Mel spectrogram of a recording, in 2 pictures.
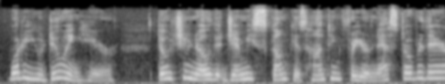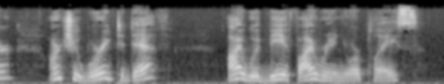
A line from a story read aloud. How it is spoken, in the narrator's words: cried Peter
